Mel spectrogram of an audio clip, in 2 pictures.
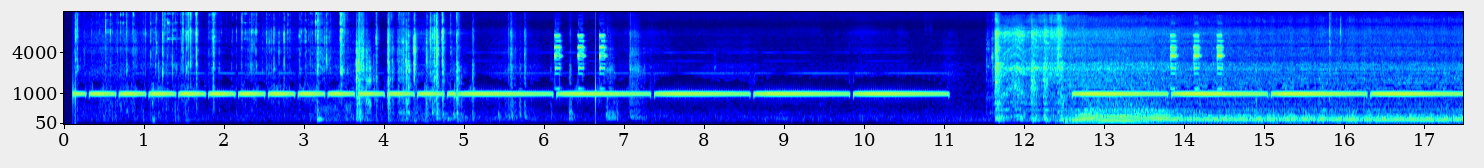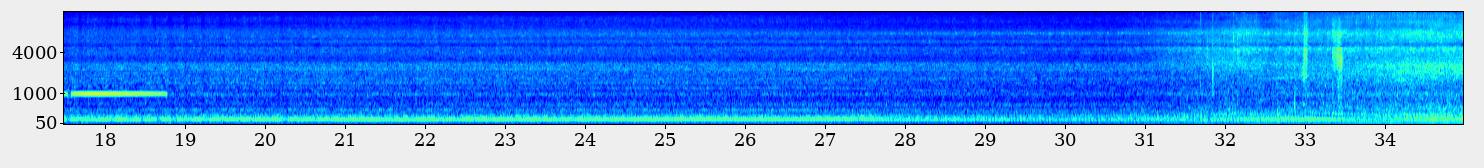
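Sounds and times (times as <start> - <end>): clicks: 0.1 - 7.4
dashboard chime beeping: 0.1 - 11.1, 12.6 - 18.8
engine cranking and idling: 11.6 - 34.9.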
